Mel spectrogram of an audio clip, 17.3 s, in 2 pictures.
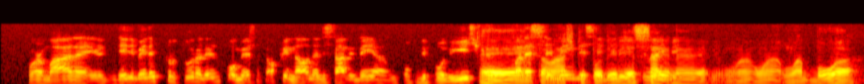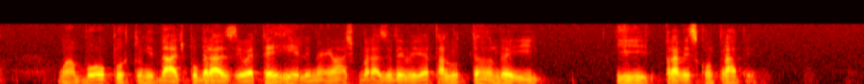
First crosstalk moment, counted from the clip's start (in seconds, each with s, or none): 4.8 s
